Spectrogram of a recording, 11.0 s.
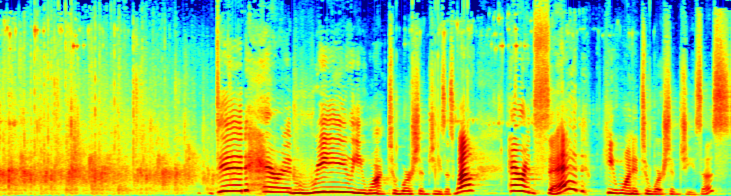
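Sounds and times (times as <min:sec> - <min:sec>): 
audience applause: 0:00.0 - 0:03.3
speech: 0:03.2 - 0:07.3, 0:08.0 - 0:10.9.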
